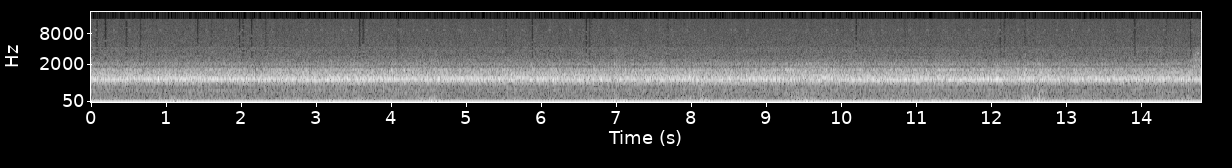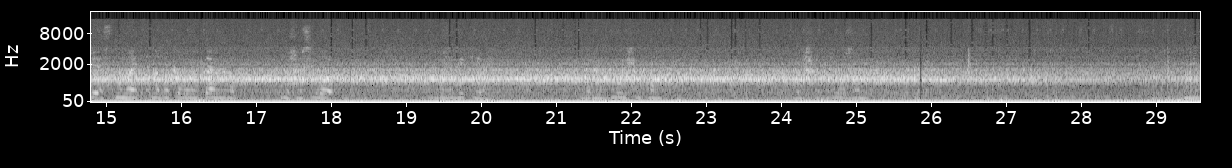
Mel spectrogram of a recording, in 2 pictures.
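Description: Tyres hum steadily on a smooth road as a car drives along.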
